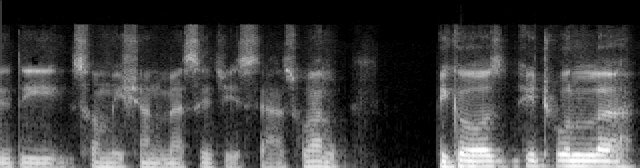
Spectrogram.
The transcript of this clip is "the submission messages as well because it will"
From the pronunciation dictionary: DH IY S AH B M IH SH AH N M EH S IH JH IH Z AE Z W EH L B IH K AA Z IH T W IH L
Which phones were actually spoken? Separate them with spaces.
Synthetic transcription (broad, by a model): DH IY S AH B M IH SH AH N M EH S IH JH IH Z AE Z W EH L B IH K AA Z IH T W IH L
